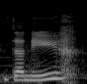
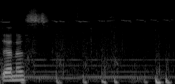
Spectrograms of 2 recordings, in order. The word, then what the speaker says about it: Saint Denis: It's pronounced Denny.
